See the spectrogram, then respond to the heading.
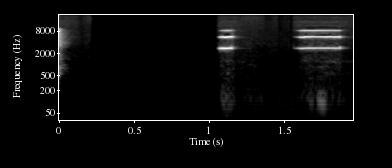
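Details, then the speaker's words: Old Honda CB150R with Greddy vacuum gauge, low-battery alarm set at 11.2 V; lights switched on drop voltage below 11.2 V, triggering repeating short-long-short electronic beeps. "Saya nyalakan lampu jadi di bawah 11,2 di sini sudah ada perhatian bunyi oke"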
